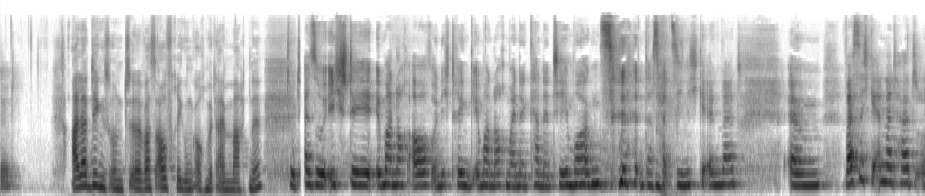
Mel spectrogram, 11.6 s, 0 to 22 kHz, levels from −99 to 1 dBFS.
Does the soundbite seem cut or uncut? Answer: cut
